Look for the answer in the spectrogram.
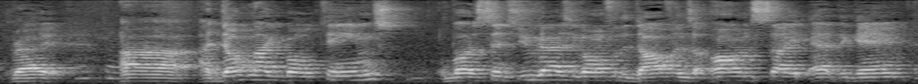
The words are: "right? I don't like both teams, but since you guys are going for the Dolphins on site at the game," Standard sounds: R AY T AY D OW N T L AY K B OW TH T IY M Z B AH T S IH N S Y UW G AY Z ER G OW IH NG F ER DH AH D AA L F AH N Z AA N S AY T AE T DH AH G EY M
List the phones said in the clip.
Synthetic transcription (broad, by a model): R AY T AY D OW N T L AY K B OW TH T IY M Z B AH T S IH N S Y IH G AY Z ER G OW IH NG F ER DH AH D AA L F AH N Z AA N S AY T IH T DH AH G EY M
